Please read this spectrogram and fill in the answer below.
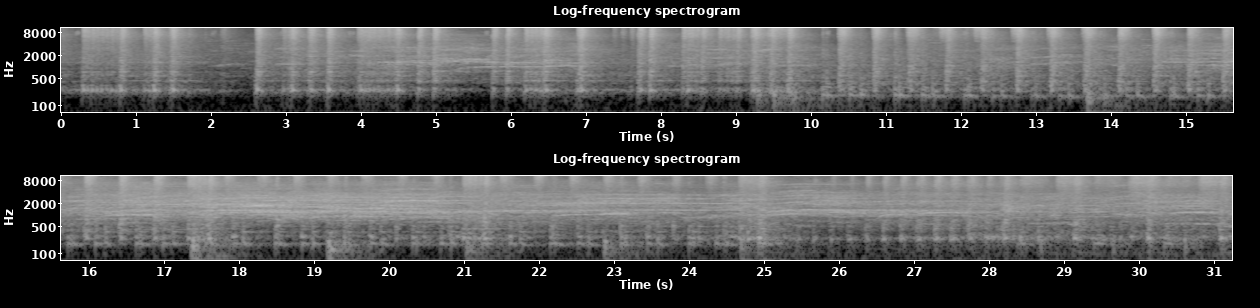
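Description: High school marching band playing: the drumline beats a fast snare-and-bass-drum cadence, and partway through the brass comes in with a loud melody over the drums.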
